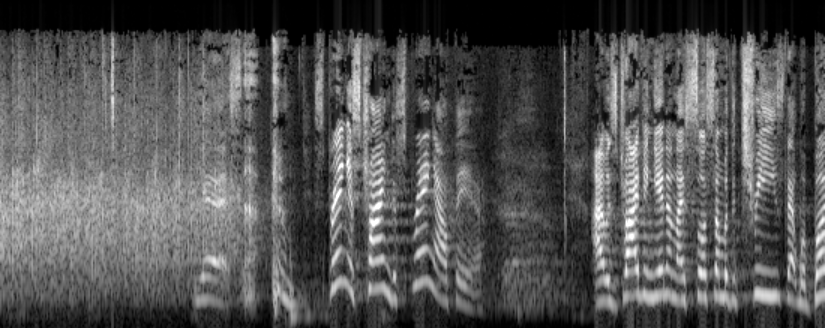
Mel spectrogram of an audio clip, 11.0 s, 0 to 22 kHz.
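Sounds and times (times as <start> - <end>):
audience applause: 0.0 - 3.5
speech: 2.6 - 6.5, 7.9 - 10.9.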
